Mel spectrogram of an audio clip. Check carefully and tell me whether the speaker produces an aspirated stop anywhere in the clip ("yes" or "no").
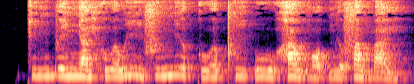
yes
